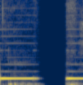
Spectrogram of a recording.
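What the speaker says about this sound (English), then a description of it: "If you guys have set off the alarm." An alarm emitting a steady high electronic beep, two sustained tones separated by a short silence, moderately faint with low background rumble and no talk.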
